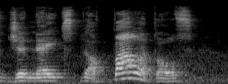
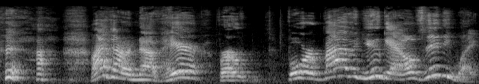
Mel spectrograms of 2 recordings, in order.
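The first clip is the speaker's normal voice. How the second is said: laughing; 7 semitones higher than usual. Real, not acted. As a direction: giggle through it, amused. Laughing about excess hair.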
